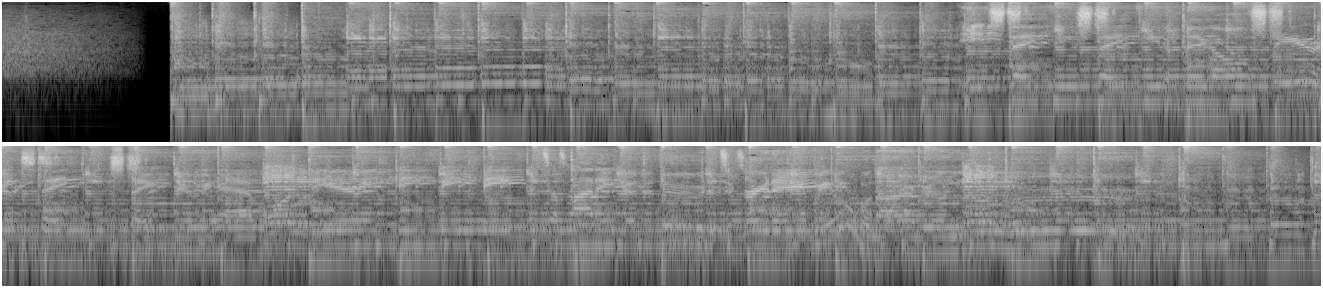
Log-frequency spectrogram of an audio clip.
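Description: After a brief near-silent moment, a loud rock song kicks in abruptly on a radio broadcast, with driving steady drums, buzzing guitars and a dense full band playing continuously, no talking over it.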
